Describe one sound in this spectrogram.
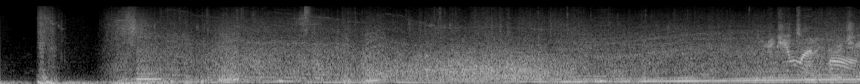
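Tyres crunch and skid on wet gravel.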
